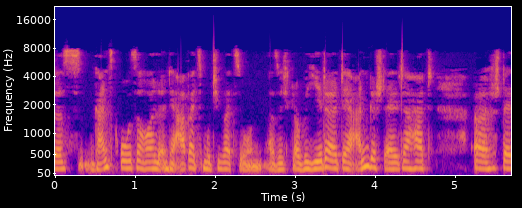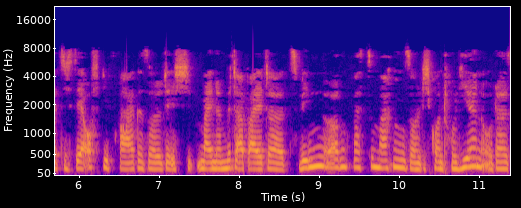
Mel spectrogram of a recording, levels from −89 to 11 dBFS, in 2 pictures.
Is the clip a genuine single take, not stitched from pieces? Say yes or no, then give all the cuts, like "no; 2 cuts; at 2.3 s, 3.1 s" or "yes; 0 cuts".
yes; 0 cuts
